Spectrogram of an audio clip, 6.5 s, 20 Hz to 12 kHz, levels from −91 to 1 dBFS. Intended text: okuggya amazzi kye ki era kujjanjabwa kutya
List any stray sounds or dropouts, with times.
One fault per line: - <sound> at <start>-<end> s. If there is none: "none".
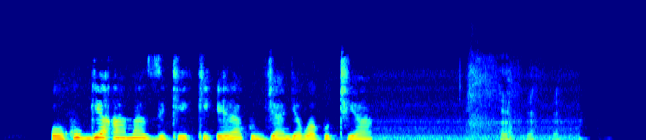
- laugh at 4.6-5.6 s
